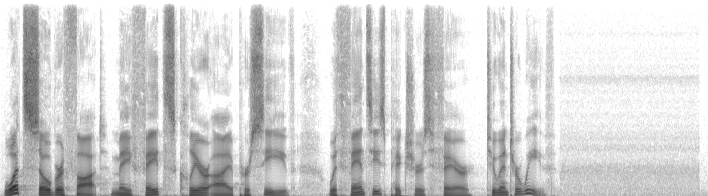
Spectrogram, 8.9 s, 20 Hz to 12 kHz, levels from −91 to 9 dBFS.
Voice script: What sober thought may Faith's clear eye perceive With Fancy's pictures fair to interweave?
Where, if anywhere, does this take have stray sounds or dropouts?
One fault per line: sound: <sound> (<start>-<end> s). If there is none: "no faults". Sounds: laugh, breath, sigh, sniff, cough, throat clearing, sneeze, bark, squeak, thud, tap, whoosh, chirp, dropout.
no faults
